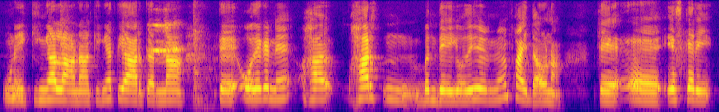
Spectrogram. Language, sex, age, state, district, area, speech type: Dogri, female, 45-60, Jammu and Kashmir, Reasi, rural, spontaneous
